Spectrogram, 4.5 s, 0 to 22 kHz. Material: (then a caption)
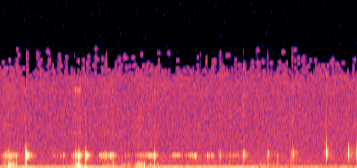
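Wood. A small hollow wooden frog guiro is scraped and tapped with a wooden stick close to the microphones, giving short dry clicks and raspy scrapes over a faint low hum. Each tap brings out a hollow woody tone around 1.7 kHz that dies away almost at once. The two sharpest taps come early, followed by softer, irregular scrapes and taps.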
